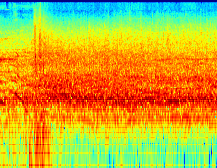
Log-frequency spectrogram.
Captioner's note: crowd cheers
